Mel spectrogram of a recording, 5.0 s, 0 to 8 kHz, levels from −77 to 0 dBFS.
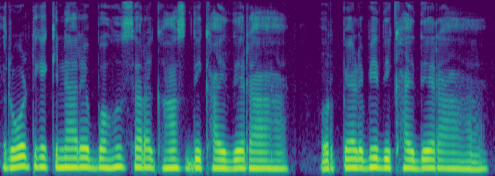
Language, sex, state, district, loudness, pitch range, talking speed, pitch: Hindi, male, Jharkhand, Palamu, -13 LUFS, 140-155 Hz, 205 wpm, 145 Hz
